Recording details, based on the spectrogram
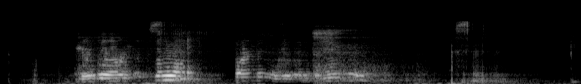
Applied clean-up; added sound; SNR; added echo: neural mask model DeepFilterNet 3.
